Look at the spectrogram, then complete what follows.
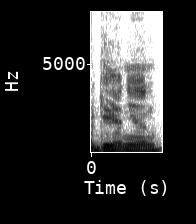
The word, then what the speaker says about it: Ganyan: You know, Ganyan rhymes with canyon.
